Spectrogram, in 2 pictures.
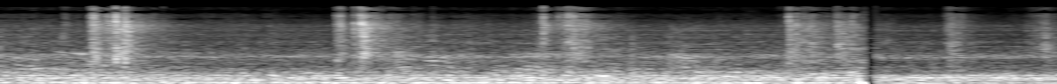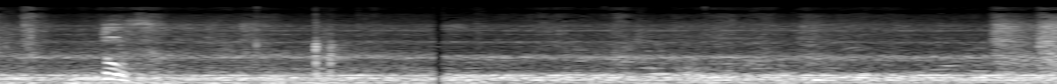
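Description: Large-batch stew cooking in a giant wok: a steady low rumble, with repeated scrapes and clatters as a long metal shovel turns cabbage and glass-noodle sheets. Around six seconds in, a basket of tofu cubes is tipped into the pot.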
